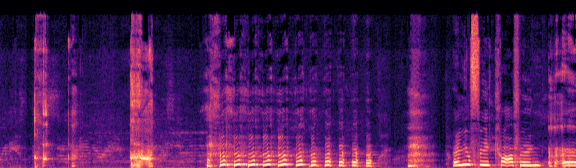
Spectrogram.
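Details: Young child deliberately fake coughing: short, playful pretend coughs mixed with voiced sounds.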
